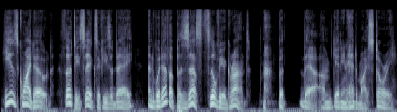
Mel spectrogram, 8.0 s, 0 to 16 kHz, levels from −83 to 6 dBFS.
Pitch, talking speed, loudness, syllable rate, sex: 130 Hz, 160 wpm, -19 LUFS, 5.1 syllables/s, male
